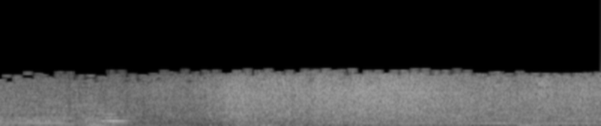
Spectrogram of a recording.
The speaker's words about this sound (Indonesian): kami langsung heboh dan berlari mencari asal suara itu. Tak lama, kami sudah asyik bermain di air curug.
